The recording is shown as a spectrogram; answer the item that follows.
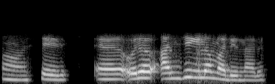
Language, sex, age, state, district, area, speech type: Malayalam, female, 30-45, Kerala, Palakkad, rural, conversation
